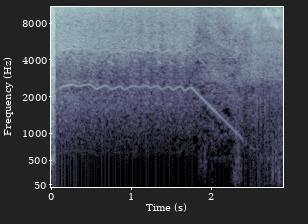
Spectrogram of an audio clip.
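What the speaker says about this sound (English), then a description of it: "And then we give it a final smoothing with the side of the disc." An angle grinder disc smooths the knife-cut edge of a rubber tire being made into a swing seat, giving a steady high-pitched whine and hiss that holds level, then dips in pitch as the disc loads against the rubber.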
